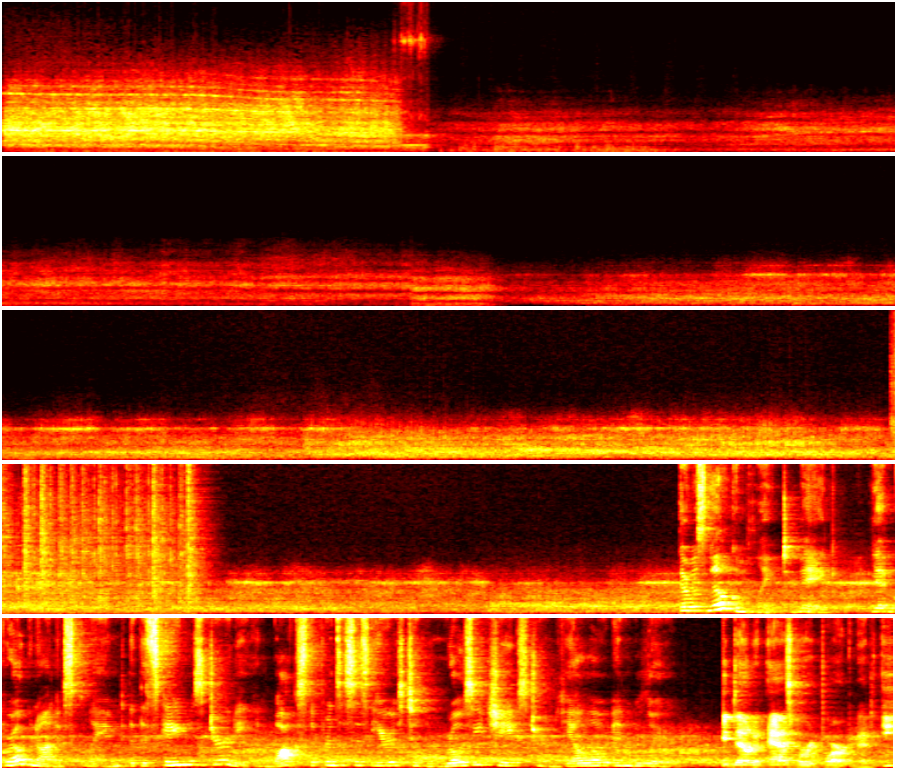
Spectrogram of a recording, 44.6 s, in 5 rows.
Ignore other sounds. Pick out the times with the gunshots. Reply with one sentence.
You can hear the gunshots from 26.7 to 28.8 s.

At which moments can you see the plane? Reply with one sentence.
The plane can be heard from 0.0 to 44.5 s.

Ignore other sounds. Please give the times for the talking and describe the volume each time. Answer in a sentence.
The talking can be heard from 33.5 to 44.5 s, at a steady volume.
